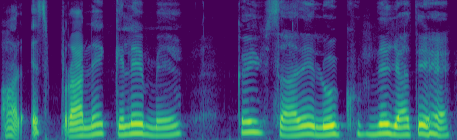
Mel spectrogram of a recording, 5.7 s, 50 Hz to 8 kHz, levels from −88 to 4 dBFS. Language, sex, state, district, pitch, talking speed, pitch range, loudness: Hindi, male, Uttar Pradesh, Jalaun, 180 Hz, 115 wpm, 170-195 Hz, -15 LUFS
